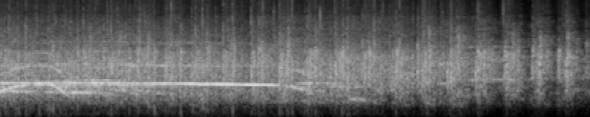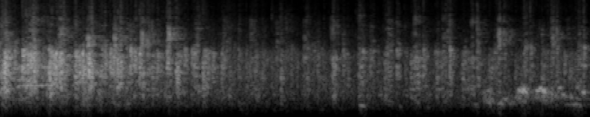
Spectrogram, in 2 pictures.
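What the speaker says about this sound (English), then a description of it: "Please give them a round of applause" An audience at a school district board meeting applauds distinguished student scholars, loud sustained clapping that gradually fades to scattered individual claps, with a brief voice or whistle near the start.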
